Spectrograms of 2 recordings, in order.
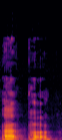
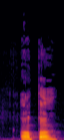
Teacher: the ta might eventually want to assimilate into the bilabial. So we just have no cluster anymore, right? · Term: geminate consonant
